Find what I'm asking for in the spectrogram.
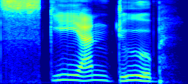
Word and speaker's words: sgian dubh: It's spelt skean dub. – S-G-I-A-N-D-U-B-H. Grandad repeated the Gaelic word slowly.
